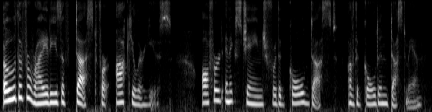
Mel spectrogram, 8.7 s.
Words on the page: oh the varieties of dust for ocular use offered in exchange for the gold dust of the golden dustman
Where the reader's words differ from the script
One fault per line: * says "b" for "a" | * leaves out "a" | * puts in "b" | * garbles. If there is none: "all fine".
all fine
